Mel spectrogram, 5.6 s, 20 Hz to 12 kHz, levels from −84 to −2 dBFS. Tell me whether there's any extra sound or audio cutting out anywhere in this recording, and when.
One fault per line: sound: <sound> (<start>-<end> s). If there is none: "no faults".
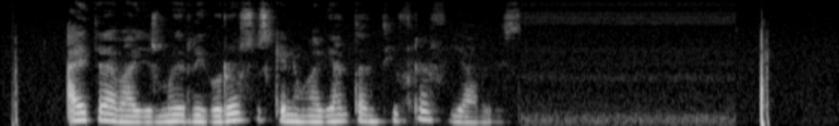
no faults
